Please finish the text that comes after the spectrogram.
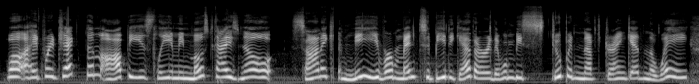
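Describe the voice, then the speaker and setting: Cartoon hedgehog girl played by a woman: very high, lovestruck, easily flustered, close dry sound over music. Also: a little mellow, dry recording, close to an everyday voice. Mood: breezy, dismissive. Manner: gushing, quick to get flustered and defensive. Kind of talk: in-character cartoon Q&A.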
